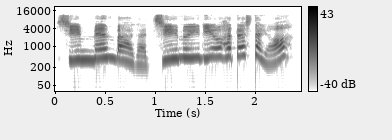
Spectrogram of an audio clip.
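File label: BUILD OVER, Japanese, Voice; Lusa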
